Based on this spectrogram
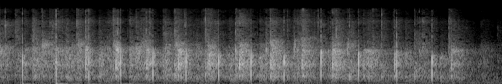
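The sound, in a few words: audience round of applause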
